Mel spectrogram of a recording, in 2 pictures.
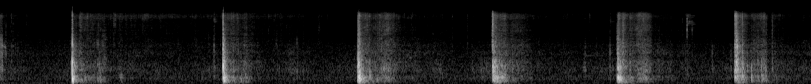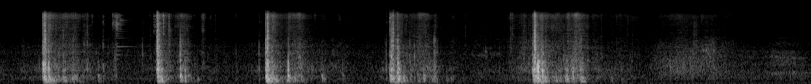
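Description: A sword striking a coffin lid again and again: about eleven heavy blows a little over a second apart, each with a short ringing tail.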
